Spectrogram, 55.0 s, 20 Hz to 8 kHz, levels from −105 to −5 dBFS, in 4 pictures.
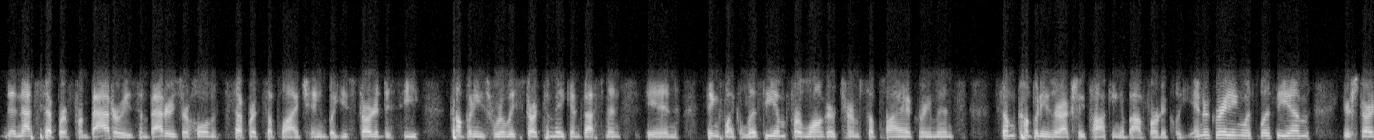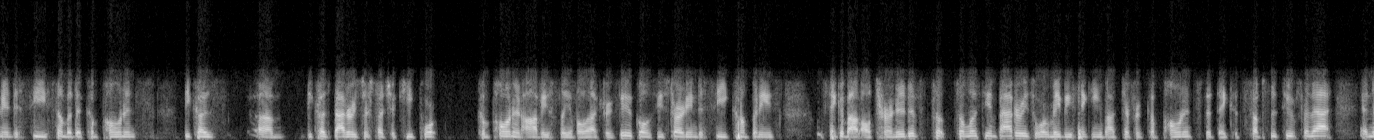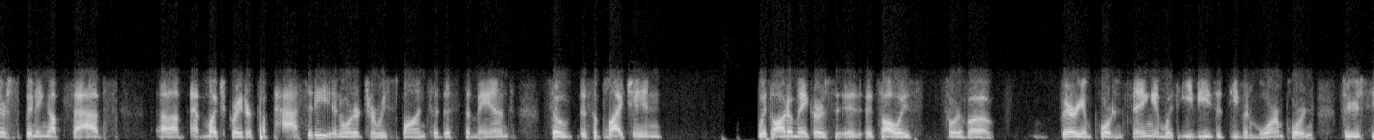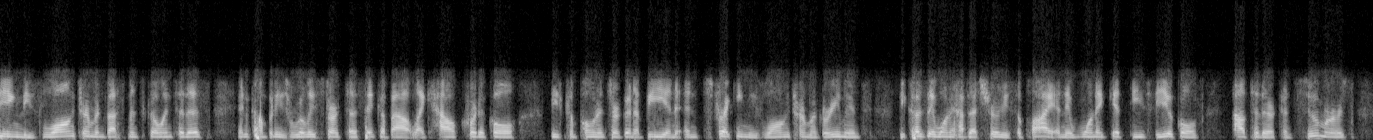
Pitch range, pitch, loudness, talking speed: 110-125 Hz, 120 Hz, -28 LUFS, 195 wpm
